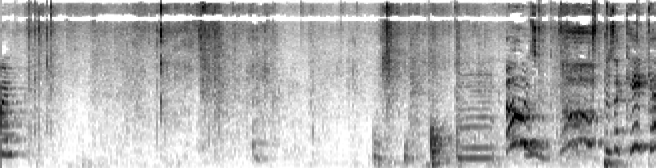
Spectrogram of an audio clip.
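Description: A person's wordless voice, humming or sing-song notes, some held on one pitch and some sliding, starting about two thirds of the way in after a quiet stretch with faint rustling.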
